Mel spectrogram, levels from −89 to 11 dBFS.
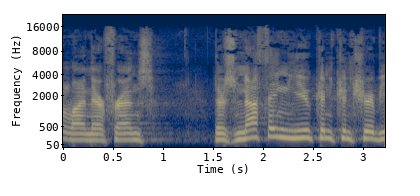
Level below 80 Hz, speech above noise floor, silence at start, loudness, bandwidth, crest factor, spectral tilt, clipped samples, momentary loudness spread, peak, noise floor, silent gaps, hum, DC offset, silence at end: -66 dBFS; 30 dB; 0 s; -19 LUFS; 16.5 kHz; 20 dB; -3.5 dB/octave; under 0.1%; 6 LU; 0 dBFS; -50 dBFS; none; none; under 0.1%; 0 s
